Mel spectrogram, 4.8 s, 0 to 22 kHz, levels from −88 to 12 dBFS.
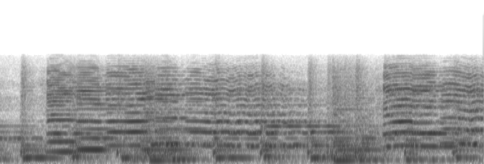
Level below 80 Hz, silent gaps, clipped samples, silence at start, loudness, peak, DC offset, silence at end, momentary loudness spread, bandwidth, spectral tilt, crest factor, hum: -30 dBFS; none; under 0.1%; 0 s; -17 LUFS; -4 dBFS; under 0.1%; 0 s; 6 LU; 6.6 kHz; -7.5 dB/octave; 12 dB; none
